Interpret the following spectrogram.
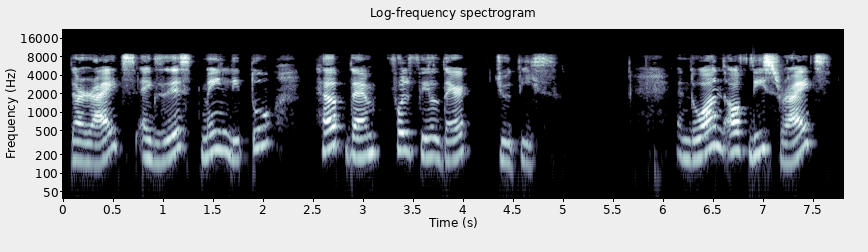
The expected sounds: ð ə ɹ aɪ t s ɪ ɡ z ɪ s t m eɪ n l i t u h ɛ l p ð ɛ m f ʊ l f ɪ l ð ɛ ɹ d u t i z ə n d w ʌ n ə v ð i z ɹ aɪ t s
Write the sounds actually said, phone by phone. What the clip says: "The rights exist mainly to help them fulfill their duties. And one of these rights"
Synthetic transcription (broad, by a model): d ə ɹ aɪ t s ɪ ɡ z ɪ s t m eɪ n l i t u h ɛ l p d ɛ m f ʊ l f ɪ l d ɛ ɹ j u t i s ə n d w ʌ n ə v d i s ɹ aɪ t s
